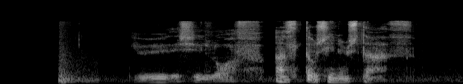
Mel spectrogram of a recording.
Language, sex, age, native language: Icelandic, male, 60-69, Icelandic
